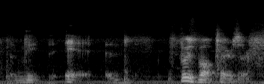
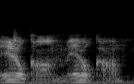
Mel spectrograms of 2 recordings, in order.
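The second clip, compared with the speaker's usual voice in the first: imitating Guido; 4 semitones lower, 4 dB quieter than usual. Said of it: "Guido would always say that".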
